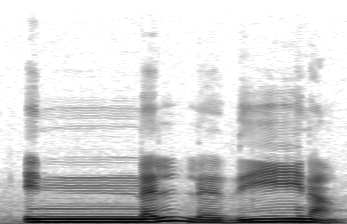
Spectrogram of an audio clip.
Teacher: ان الذین، ذال کو ہم نے نرمی سے ادا کیا، یا ساکن کو ہم نے ایک الف کے برابر پڑھا کیونکہ یہ یا مدہ ہے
